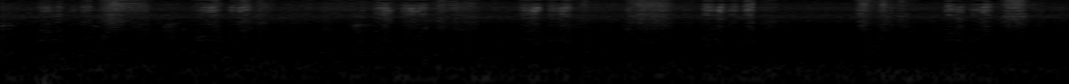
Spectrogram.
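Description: Felt-tip marker writing numbers on paper: faint, short scratching strokes repeated over a quiet room hum.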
